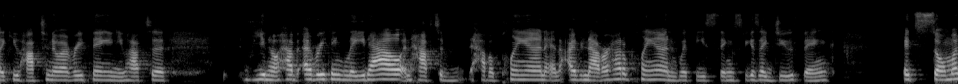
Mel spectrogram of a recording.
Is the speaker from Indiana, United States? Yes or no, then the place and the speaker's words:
no; Phoenix, Arizona, United States; now in San Diego, United States; I was in law school when I moved to San Diego, which is where I live now, but I came from Phoenix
